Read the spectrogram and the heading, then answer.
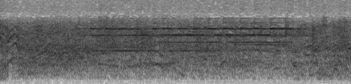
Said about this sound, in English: right, folks, that was the alarm. Now clear the lobby, go to your rooms, and the staff will be up there in a minute to teach you how to escape.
